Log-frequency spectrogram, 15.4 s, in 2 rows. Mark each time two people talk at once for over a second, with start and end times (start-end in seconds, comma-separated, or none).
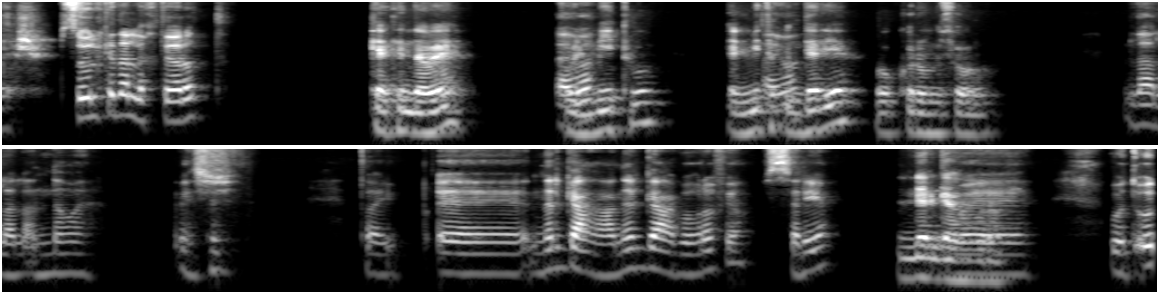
none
